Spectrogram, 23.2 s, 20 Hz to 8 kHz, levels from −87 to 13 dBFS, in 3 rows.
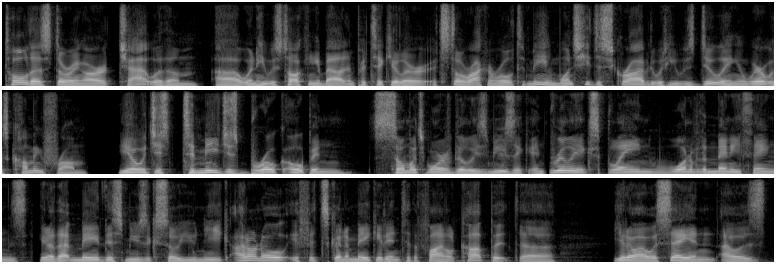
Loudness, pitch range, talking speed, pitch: -22 LUFS, 130-155 Hz, 230 wpm, 145 Hz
